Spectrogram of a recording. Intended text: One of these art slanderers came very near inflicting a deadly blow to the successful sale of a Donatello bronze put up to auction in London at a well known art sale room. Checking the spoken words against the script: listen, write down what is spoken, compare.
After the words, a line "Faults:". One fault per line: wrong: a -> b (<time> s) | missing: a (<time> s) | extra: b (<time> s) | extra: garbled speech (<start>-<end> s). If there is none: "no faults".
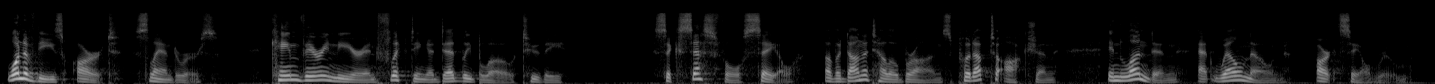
One of these art slanderers came very near inflicting a deadly blow to the successful sale of a Donatello bronze put up to auction in London at well known art sale room.
Faults:
missing: a (12.1 s)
